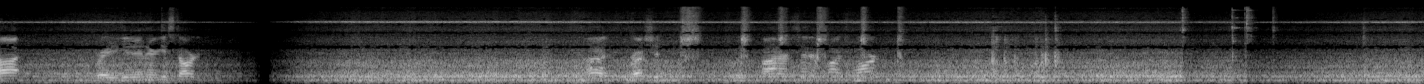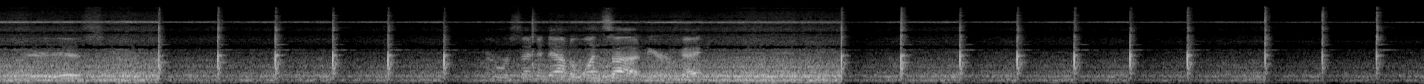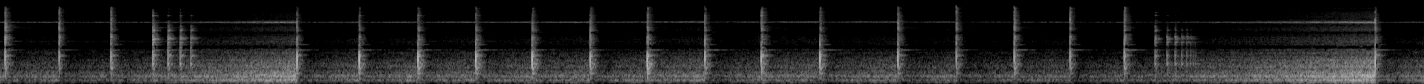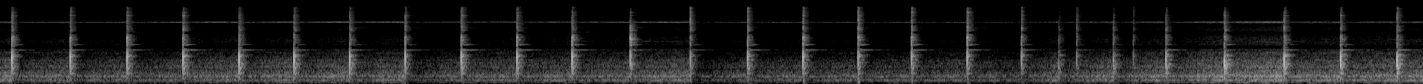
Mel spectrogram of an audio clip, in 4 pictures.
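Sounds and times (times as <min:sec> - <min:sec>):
hammer ringing on anvil: 0:15.8 - 0:18.9, 0:22.6 - 0:26.3, 0:26.9 - 0:30.5, 0:31.4 - 0:40.5, 0:42.2 - 0:56.9.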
